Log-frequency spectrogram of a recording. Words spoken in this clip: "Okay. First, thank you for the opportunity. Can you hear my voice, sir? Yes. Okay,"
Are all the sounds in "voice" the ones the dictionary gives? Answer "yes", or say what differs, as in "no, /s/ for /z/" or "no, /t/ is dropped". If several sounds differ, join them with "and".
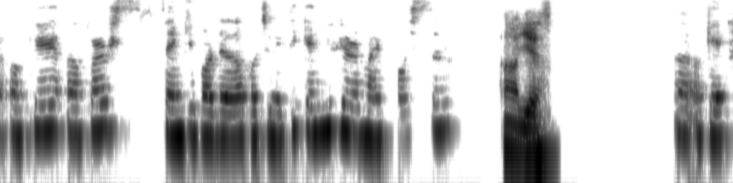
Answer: no, /p/ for /v/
